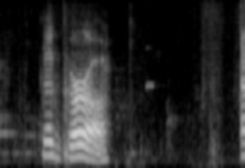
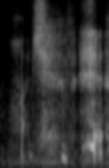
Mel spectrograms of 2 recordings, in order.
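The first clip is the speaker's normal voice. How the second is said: breathy whisper of the words, much higher; whispered hot chip; 14 semitones higher, 9 dB quieter than usual. Real, not acted. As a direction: whisper it to the camera like a secret. Whispering the snack's name.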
